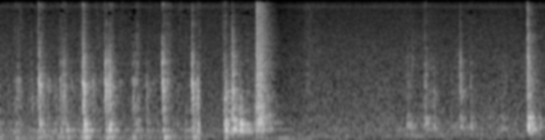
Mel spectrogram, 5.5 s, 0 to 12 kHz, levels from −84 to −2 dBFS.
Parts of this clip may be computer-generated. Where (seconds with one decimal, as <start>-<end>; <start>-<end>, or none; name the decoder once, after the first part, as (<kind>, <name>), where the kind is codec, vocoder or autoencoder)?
none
